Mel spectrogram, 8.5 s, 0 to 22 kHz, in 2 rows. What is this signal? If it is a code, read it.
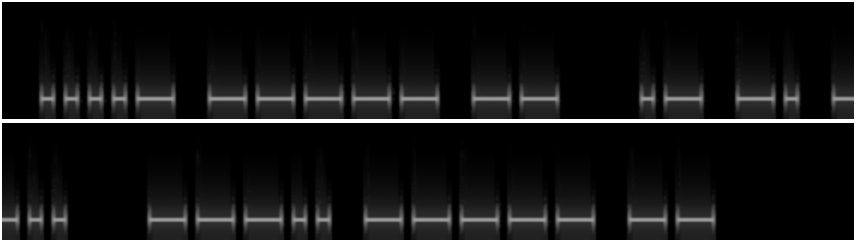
Morse code, heard as a keyed tone, about 20 wpm, 700 Hz. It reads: 40M AND 80M
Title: Speed-Racing Common QSO Phrases - 17wpm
